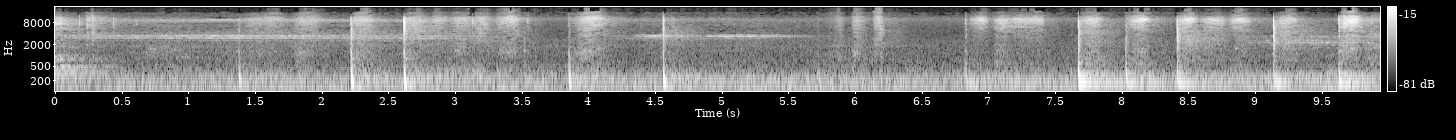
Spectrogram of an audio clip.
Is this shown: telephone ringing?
no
